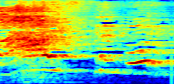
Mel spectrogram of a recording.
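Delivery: a high, loud despairing cry; retold cry. Elijah crying out to the Lord from the cave, high and loud. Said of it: "le gritaba".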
